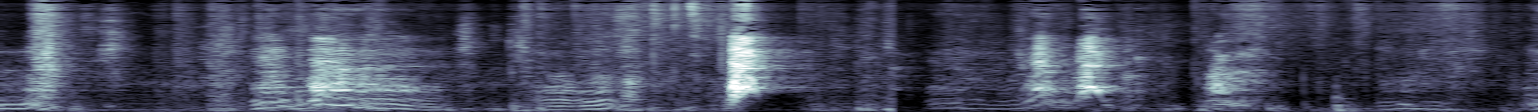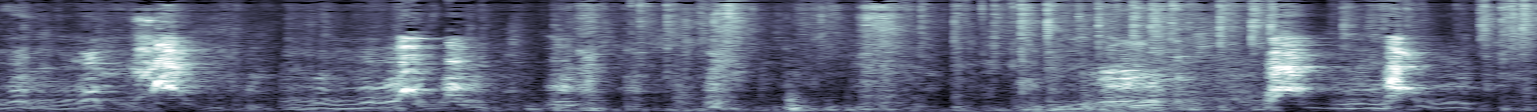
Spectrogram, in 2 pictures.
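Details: Two Shetland Sheepdog sisters play-fighting indoors: Luka, a three-year-old blue merle female, and her bi-black puppy sister Anju, two weeks after Anju's arrival. Rough growls and short barks come in bursts, with human speech mixed throughout.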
